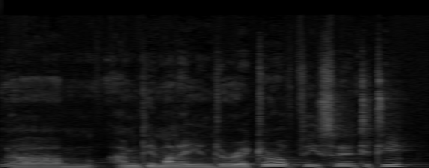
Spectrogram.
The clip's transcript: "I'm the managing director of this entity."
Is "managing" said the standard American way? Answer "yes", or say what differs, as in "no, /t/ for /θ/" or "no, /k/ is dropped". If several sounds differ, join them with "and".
no, /dʒ/ is dropped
